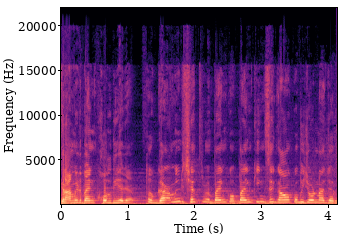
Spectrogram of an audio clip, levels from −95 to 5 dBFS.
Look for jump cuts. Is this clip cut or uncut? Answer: cut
